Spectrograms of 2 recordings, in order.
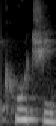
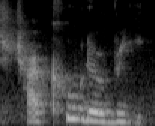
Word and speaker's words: charcuterie: I usually say coochie, but I'm growing. Okay, I'm becoming more cultured. So instead of coochie, it's charcuterie. Like I learned how to pronounce it.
